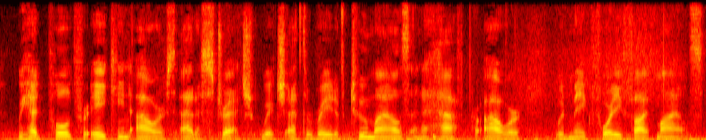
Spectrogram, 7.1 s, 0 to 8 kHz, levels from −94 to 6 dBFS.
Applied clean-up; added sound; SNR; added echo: none; Waves, surf; 14 dB; none.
